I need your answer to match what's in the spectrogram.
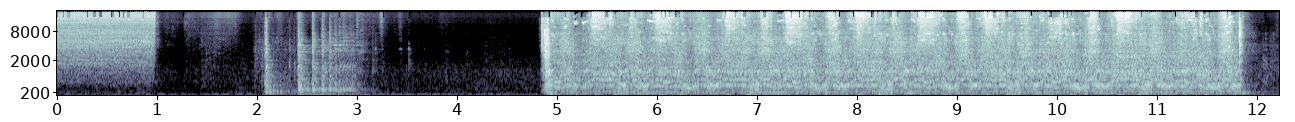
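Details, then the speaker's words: Old Chevrolet C10 on starting fluid in humid weather: starter churns slowly and evenly, about four turns a second for seven seconds, never catches, little firing; sluggish hard crank, starter wire getting hot, bad ground or cables suspected. "So it is cranking a little bit hard, but and not sounding like we're firing too much."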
